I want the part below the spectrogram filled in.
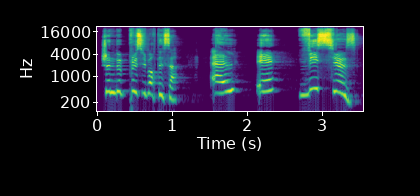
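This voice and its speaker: Woman narrator doing a fed-up storybook teen girl: exasperated, pitched high. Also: measured pace. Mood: weary. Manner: complaining, exasperated. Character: weary teenage girl, worn out and fed up.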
